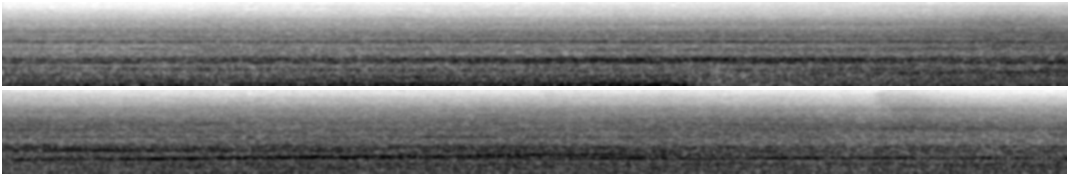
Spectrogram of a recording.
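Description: A train moving past on the station tracks: a steady running noise with a high whine that rises in pitch about halfway through and then holds.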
